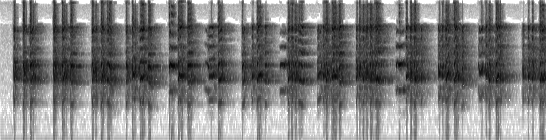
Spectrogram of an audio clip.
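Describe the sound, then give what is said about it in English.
A pot-and-peg turkey call scraped into a loud fighting purr by dragging the peg across the call's surface: a steady run of about a dozen raspy, rolling bursts, each a second or less, with no voices. “You can drag that peg on that surface and make that same kind of fighting purr sound, and I have seen it where it just turns a gobbler, upside down when he hears that.”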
